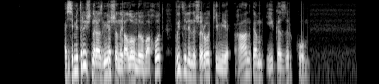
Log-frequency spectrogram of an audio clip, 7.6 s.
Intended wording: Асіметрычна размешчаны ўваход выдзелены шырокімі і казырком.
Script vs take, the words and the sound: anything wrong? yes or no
yes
